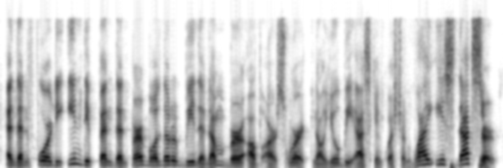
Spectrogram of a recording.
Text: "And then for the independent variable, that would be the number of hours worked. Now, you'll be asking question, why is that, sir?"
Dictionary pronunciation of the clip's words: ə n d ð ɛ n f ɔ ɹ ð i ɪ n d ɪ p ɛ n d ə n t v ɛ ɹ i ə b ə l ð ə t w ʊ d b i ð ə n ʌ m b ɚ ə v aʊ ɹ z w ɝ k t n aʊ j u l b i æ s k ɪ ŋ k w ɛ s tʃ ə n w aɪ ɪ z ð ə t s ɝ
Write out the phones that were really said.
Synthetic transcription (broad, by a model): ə n d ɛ n f ɔ ɹ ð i ɪ n d ɪ p ɛ n d ə n t p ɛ ɹ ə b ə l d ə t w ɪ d b i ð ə n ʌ m b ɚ ə v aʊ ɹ s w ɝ k n aʊ j u l b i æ s k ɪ ŋ k w ɛ s tʃ ə n w aɪ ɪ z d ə t s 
